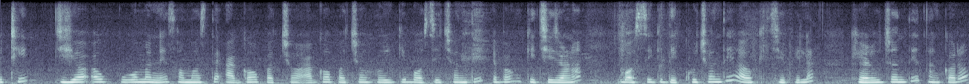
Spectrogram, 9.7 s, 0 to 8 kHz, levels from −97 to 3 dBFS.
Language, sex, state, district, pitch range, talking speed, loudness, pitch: Odia, female, Odisha, Khordha, 210-230 Hz, 115 wpm, -17 LUFS, 220 Hz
